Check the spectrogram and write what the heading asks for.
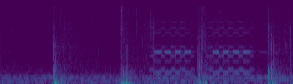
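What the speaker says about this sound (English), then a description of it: "Where's that phone coming from?" A telephone rings faintly somewhere inside a house in the horror video game Unspoken. It is a pulsing electronic trill, with a few soft thuds in between.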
